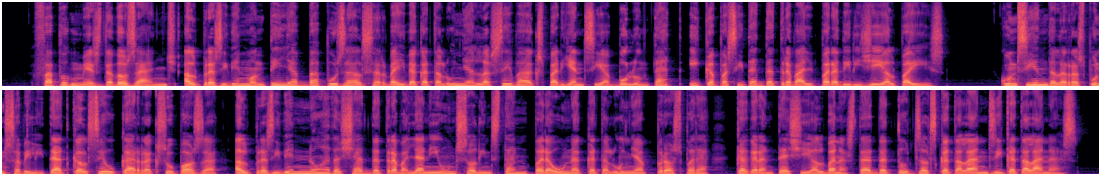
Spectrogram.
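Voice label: Catalan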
